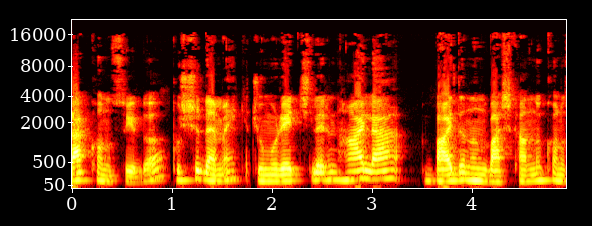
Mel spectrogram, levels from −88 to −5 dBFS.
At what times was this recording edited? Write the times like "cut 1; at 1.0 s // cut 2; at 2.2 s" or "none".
cut 1; at 1.0 s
